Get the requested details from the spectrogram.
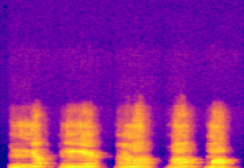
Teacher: These are Anunasikas, which we pronounce through nose. Anunasika. Nasika means nose.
